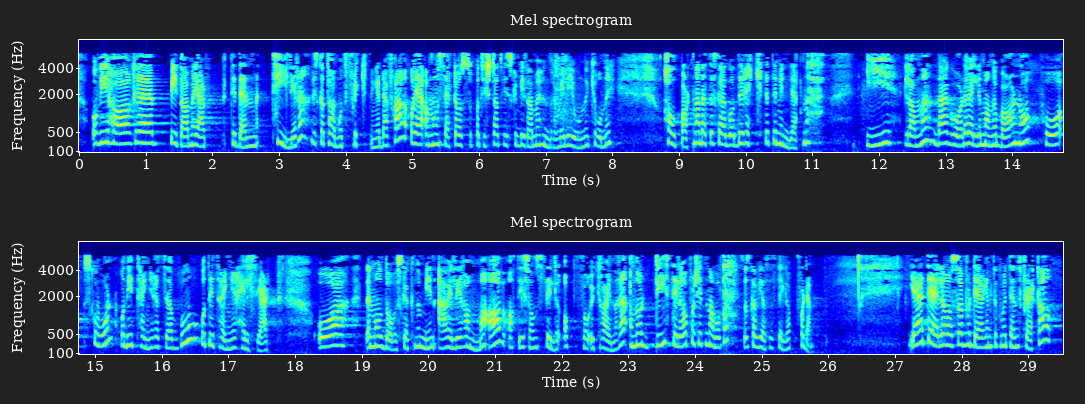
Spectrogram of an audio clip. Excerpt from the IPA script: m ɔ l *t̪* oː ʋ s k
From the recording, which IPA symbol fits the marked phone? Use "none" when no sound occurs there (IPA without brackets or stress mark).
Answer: d̪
